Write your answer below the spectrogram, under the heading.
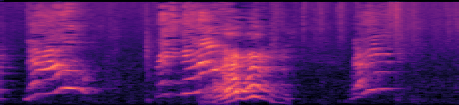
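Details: A male Siberian husky gives three wavering, talkative howls to ask for his dinner.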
